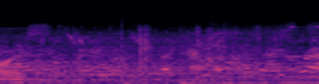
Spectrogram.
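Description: Indistinct voices of several people talking at once, with scattered light taps such as footsteps.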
